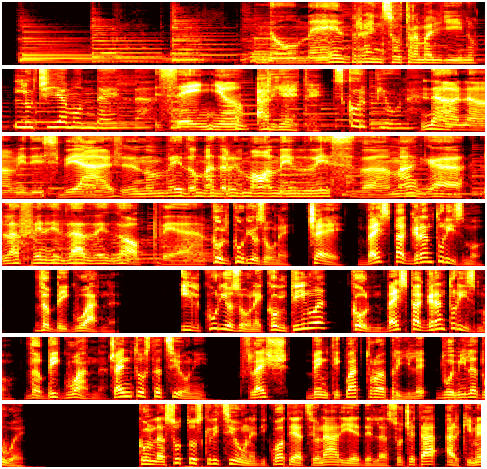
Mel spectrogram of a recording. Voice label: italian

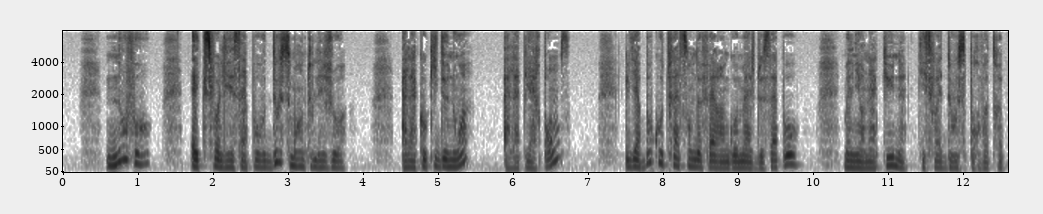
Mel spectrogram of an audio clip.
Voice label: french

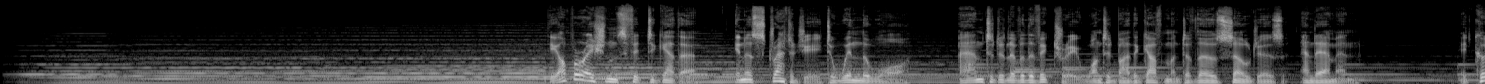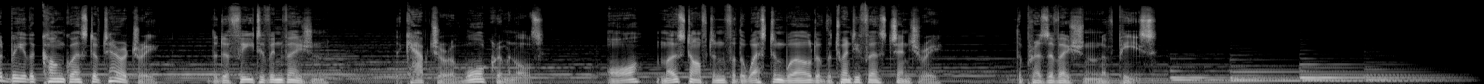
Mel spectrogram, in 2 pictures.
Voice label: british

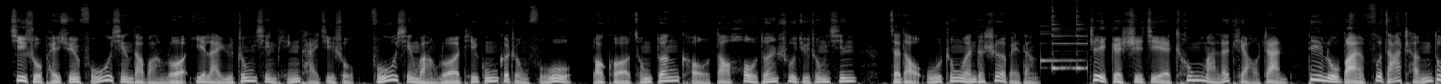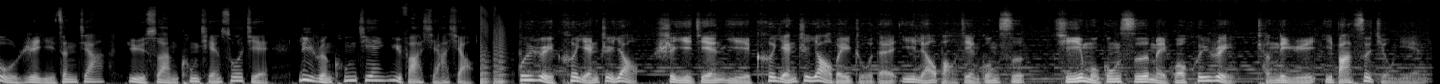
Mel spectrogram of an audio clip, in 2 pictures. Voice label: chinese; foreign languages

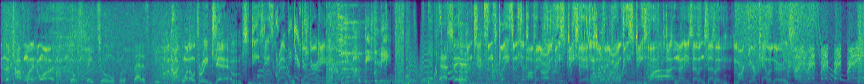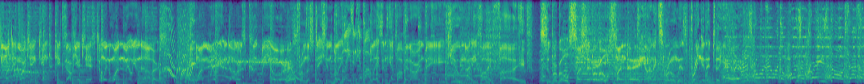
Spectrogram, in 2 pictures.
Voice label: African American; foreign languages

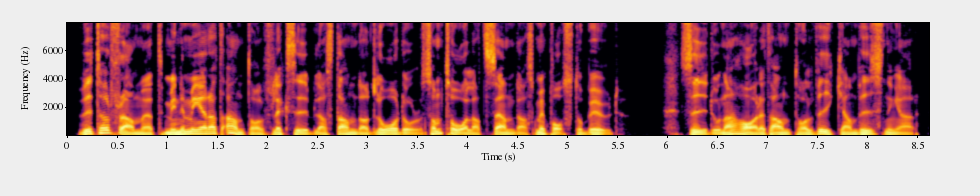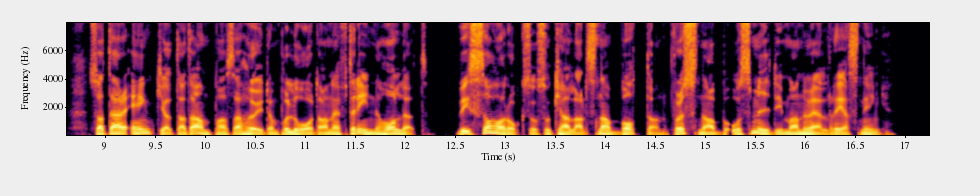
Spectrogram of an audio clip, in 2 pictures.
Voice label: Swedish; foreign languages

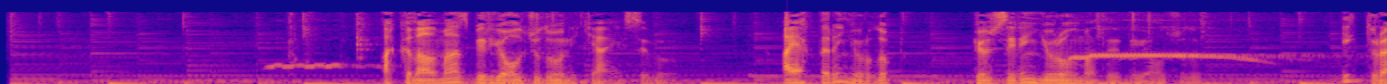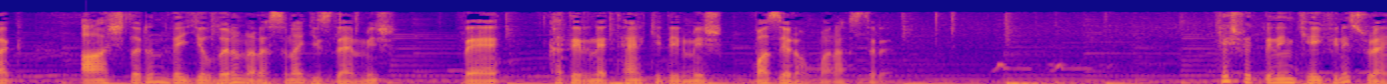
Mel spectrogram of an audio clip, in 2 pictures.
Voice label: turkish

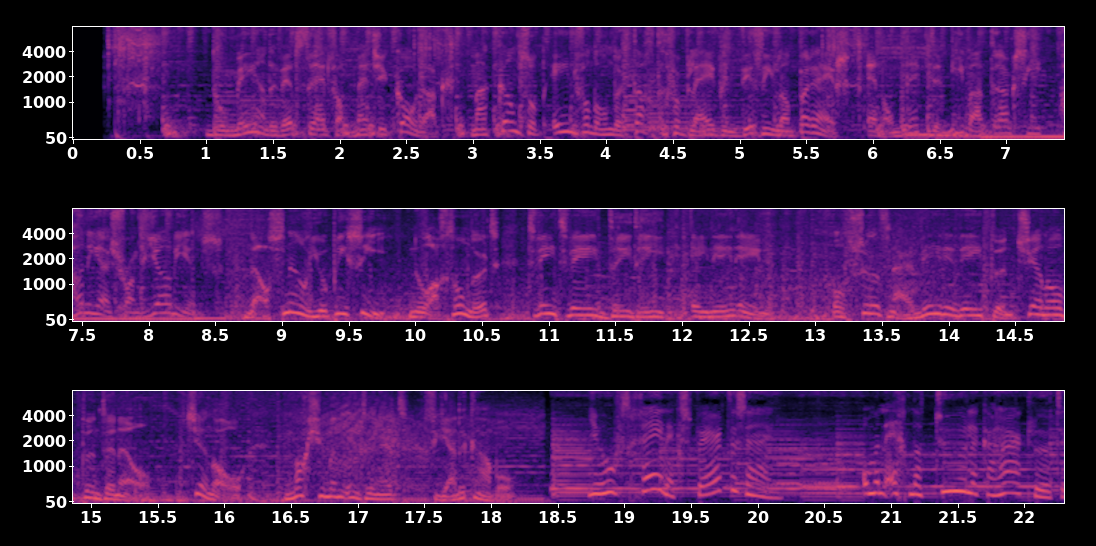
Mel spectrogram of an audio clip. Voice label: dutch, Dutch voice overs, Male

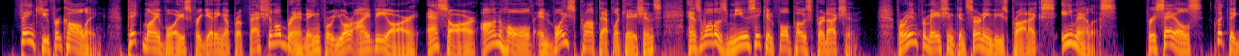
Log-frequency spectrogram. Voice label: Voice Sample, male voice talent

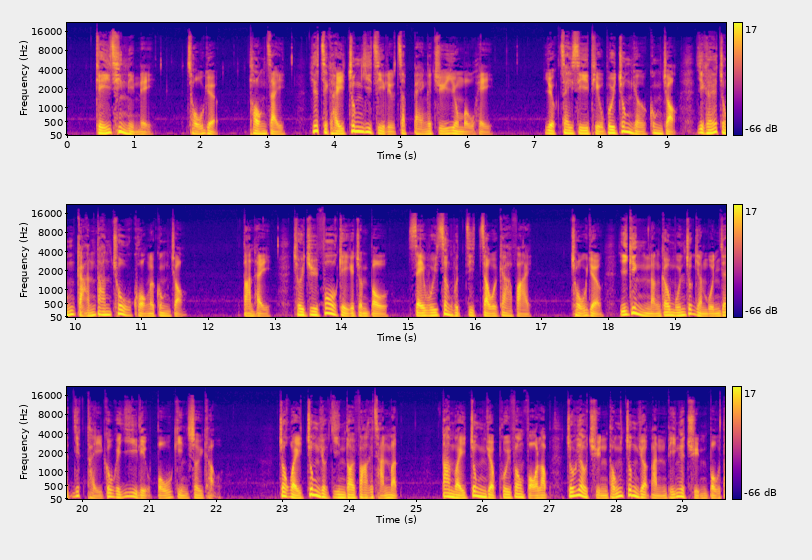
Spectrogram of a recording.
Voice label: Cantonese; foreign languages

